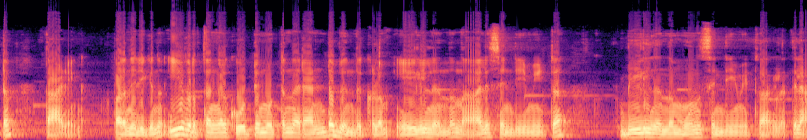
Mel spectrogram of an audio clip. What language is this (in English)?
Malayalam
